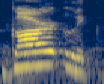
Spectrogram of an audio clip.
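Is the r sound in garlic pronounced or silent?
pronounced. The r sound after the vowel is pronounced. "if you're working on your American pronunciation, then call it garlic"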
